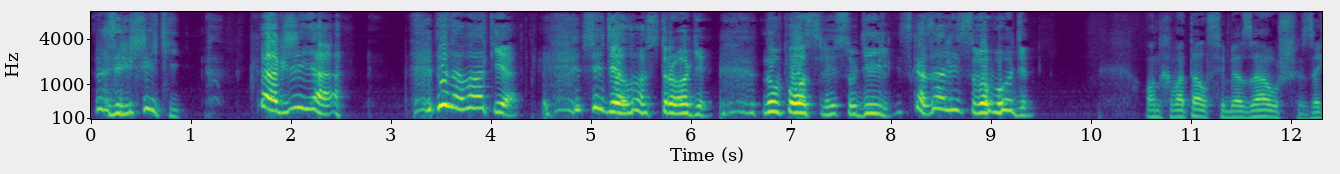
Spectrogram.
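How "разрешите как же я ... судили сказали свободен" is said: high, loud, choking on the words; kneeling man wailing a broken confession; choking cries. Acted. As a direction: cry out in a voice not your own. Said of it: "стал кричать не своим голосом, давясь словами".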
